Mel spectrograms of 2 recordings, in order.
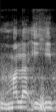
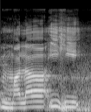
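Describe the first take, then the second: First: The vowel after the L is short. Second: The vowel after the L is long. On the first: It skips the silent alif. The speaker calls it right. "सही पढ़ना है मलई ही पढ़ेंगे" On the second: It follows the written alif. The speaker calls it wrong. "लिखते हुए मलाई ही महसूस होगा"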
